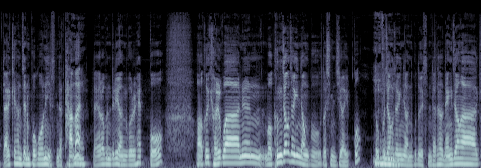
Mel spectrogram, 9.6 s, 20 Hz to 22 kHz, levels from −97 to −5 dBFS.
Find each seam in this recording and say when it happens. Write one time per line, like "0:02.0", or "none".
0:01.9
